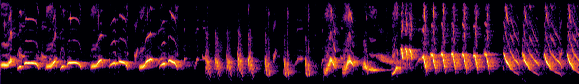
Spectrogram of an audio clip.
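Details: Hwamei (wambi) in full, loud song: bouncing looped whistles, then a fast burst of downslurred notes, then a run of bright, clipped repeated notes.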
